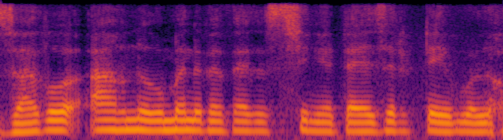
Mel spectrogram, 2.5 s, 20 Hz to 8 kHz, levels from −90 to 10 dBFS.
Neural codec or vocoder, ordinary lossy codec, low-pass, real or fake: codec, 16 kHz in and 24 kHz out, 0.6 kbps, FocalCodec, streaming, 2048 codes; none; 7.2 kHz; fake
